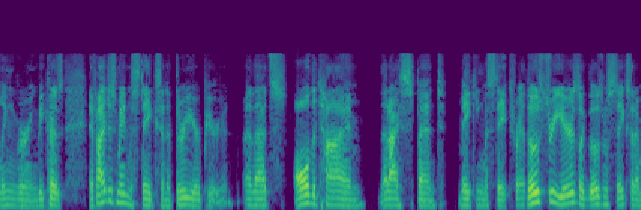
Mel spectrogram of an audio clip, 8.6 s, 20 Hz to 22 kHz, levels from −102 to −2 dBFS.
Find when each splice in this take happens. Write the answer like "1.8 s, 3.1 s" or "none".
3.9 s, 7.0 s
